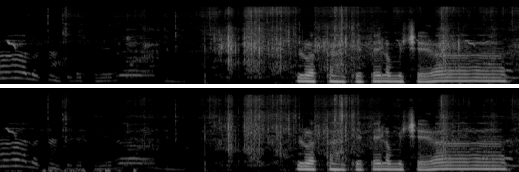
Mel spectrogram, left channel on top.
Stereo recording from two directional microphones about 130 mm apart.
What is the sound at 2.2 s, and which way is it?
Crumpling, 25° left (ahead or behind).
